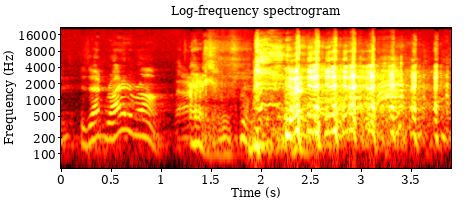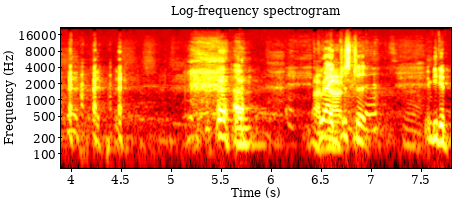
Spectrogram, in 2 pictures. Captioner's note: all laughing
